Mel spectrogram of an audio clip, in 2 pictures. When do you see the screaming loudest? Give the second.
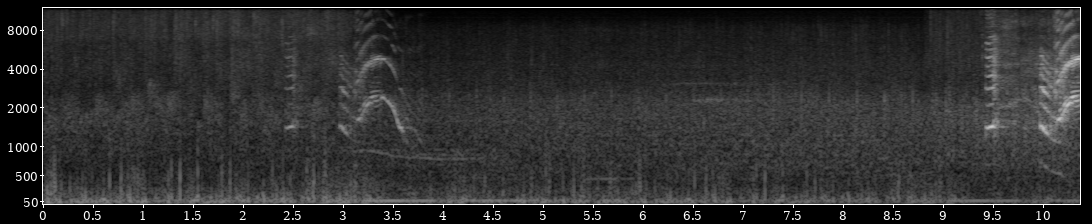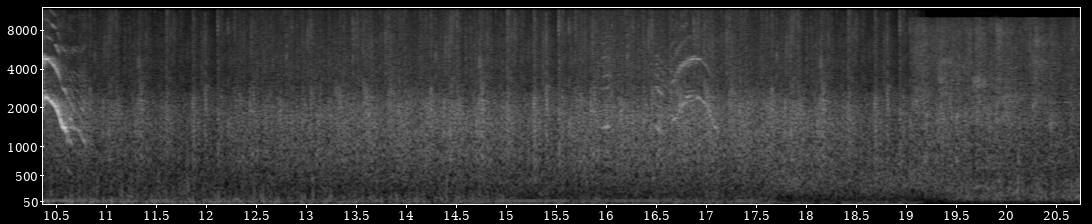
10 s.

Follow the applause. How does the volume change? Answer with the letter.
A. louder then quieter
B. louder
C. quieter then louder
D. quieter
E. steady
B.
